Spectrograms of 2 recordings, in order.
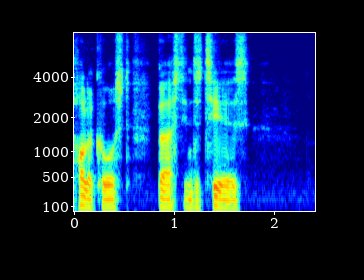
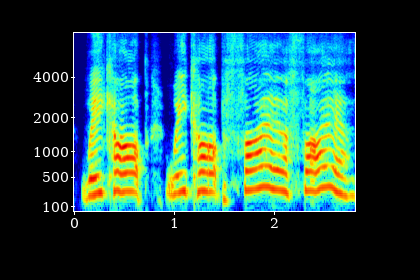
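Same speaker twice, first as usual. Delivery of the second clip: very high, full-voiced alarm; screaming; 11 dB louder, much slower than usual. A narrator's reading. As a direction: scream at the top of your voice to wake the house. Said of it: "screamed Margot at the top of her voice".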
